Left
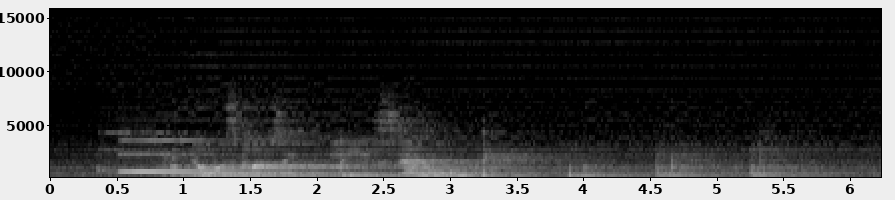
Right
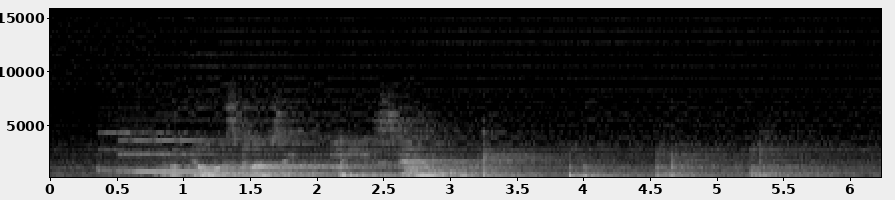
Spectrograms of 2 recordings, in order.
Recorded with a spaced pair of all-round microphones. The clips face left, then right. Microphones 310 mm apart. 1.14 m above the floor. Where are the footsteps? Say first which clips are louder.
Left 1 dB; 5° left (ahead or behind), 1.4 m; by 5.5 s 40° right (ahead or behind), 4.5 m.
